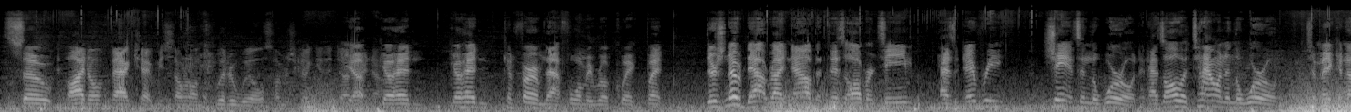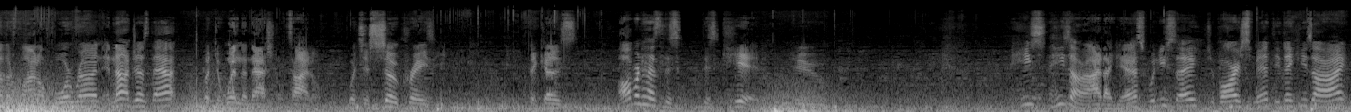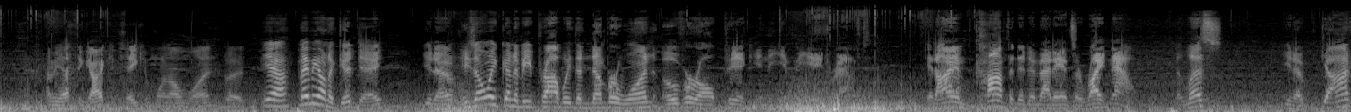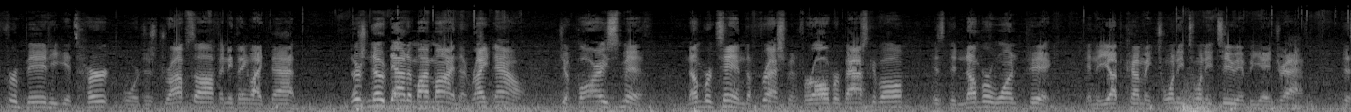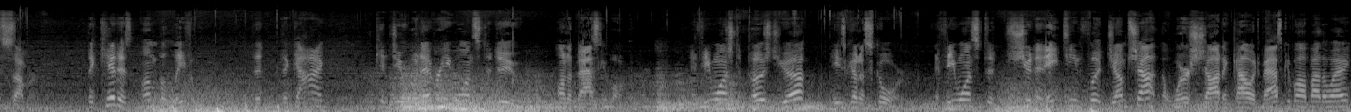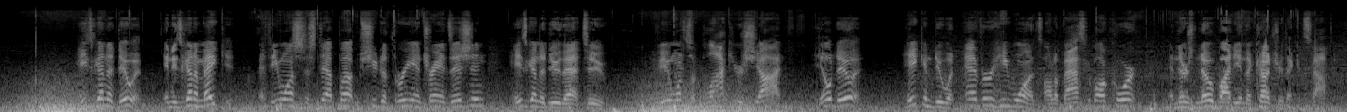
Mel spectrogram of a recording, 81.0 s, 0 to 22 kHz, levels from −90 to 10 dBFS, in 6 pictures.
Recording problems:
garbled, watery; slightly
rain or running water; very loud; throughout; 2 dB above the speech
wind noise on the microphone; occasional gusts; 15 dB below the speech

